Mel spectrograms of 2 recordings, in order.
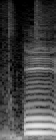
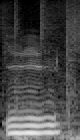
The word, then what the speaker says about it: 一: We said that if it's a number, we only pronounce it as the first tone. For example, 11 is 11. and then we said when E is together paired with a fourth tone, it becomes the second tone, and we used measure words to demonstrate that.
